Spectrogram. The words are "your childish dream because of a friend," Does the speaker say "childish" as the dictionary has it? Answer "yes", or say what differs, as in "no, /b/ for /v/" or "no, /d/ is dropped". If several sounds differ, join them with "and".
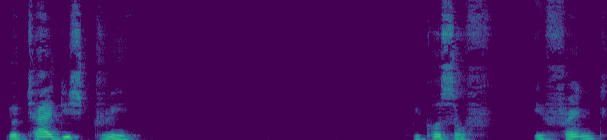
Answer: no, /s/ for /ʃ/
